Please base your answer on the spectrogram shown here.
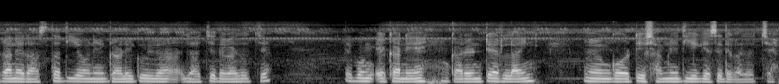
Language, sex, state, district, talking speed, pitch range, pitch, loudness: Bengali, male, Assam, Hailakandi, 155 wpm, 130-140 Hz, 135 Hz, -17 LUFS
